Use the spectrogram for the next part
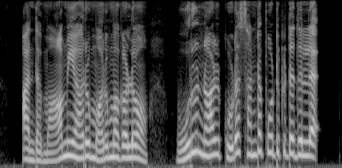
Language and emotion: Tamil, surprised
